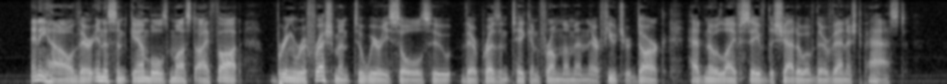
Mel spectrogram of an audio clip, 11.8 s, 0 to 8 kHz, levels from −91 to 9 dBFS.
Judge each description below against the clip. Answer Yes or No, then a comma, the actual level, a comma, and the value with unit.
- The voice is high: No, low, 100 Hz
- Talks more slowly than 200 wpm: Yes, average, 160 wpm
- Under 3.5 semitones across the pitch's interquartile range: Yes, average, 2.8 semitones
